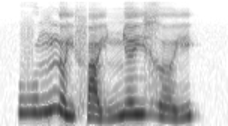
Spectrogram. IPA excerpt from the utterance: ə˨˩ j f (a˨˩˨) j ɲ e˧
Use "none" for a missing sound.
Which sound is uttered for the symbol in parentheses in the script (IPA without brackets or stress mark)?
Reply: a˨˩˨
